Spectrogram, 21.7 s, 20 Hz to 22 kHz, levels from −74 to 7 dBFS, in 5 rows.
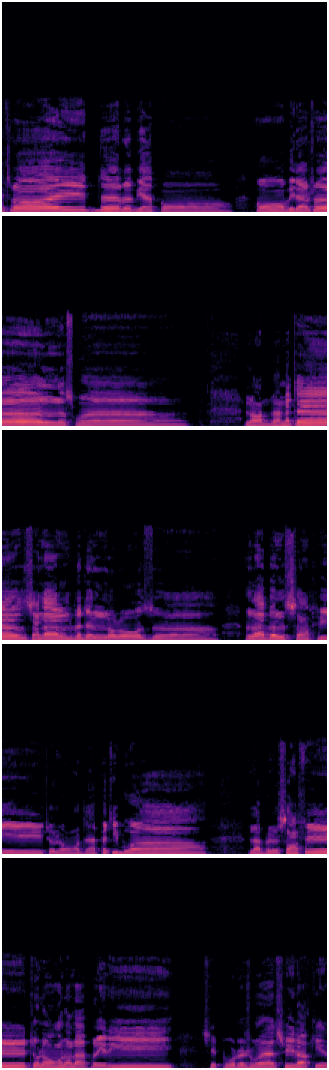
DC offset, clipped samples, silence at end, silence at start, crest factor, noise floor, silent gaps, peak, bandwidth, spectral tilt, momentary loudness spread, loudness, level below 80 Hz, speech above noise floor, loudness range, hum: under 0.1%; under 0.1%; 0 s; 0 s; 18 dB; -56 dBFS; none; -12 dBFS; 12.5 kHz; -4 dB/octave; 14 LU; -29 LUFS; -72 dBFS; 26 dB; 4 LU; none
